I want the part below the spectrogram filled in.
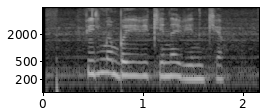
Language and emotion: Russian, neutral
